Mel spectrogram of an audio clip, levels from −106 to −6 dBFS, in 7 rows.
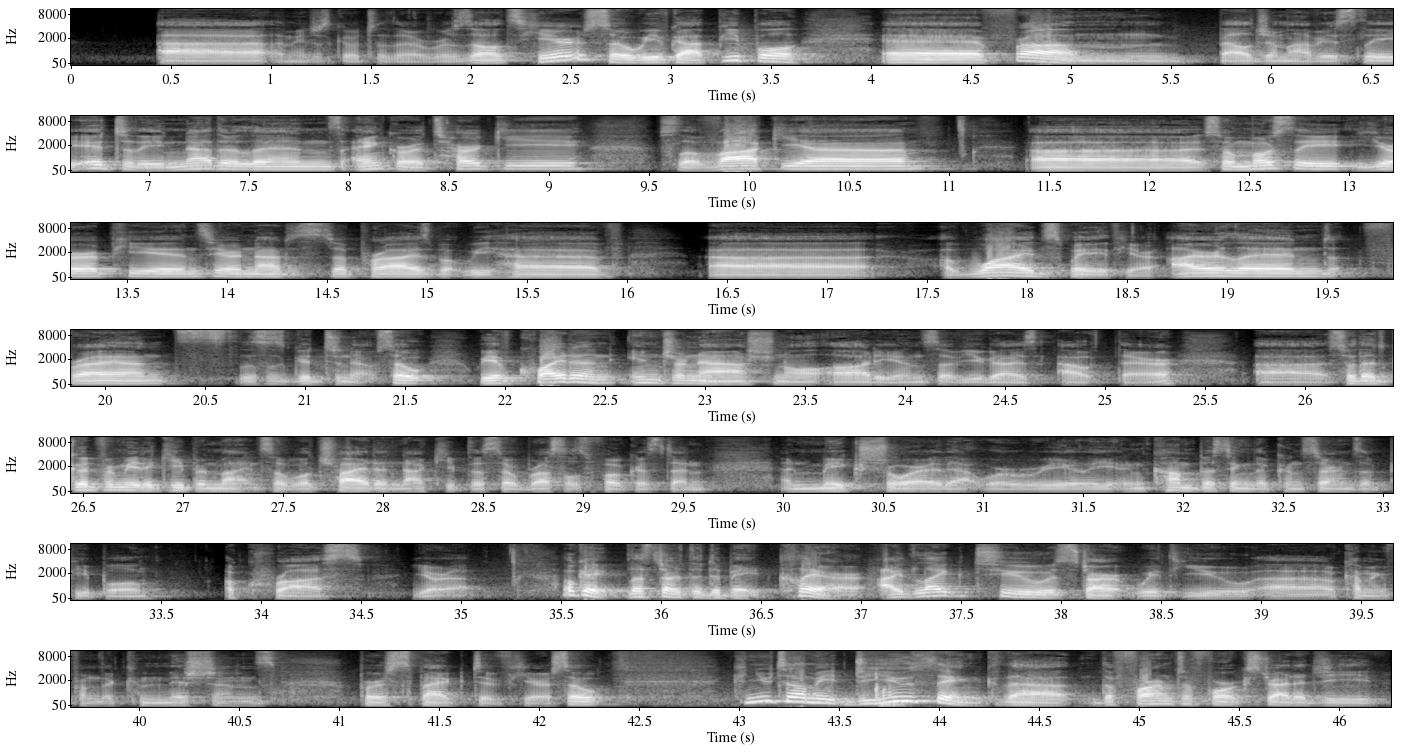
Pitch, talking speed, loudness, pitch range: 110 Hz, 160 wpm, -17 LUFS, 90-125 Hz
